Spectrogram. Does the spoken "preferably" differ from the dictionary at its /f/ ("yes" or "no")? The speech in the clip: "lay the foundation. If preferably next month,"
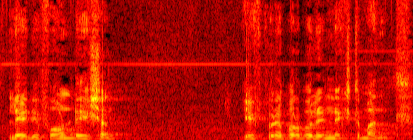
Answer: yes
